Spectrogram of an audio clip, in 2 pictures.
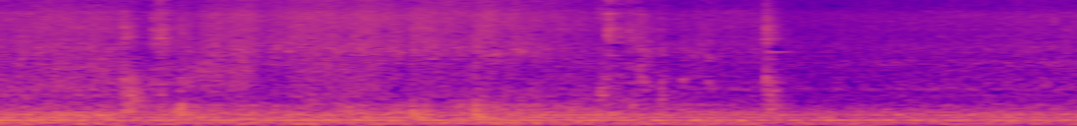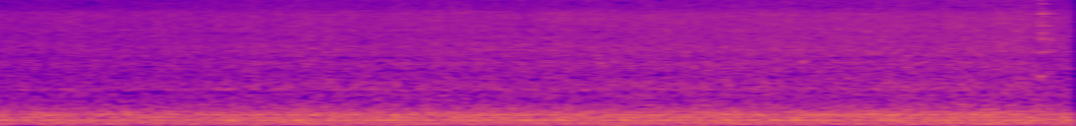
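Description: Stir-fry sizzling in a wok as wide rice noodles and chicken are turned with a metal spatula, with a few sharp clicks and scrapes of the spatula against the wok in the first four seconds. A steady low hum runs underneath.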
